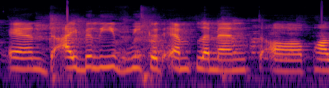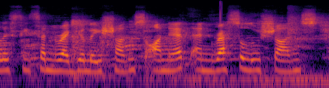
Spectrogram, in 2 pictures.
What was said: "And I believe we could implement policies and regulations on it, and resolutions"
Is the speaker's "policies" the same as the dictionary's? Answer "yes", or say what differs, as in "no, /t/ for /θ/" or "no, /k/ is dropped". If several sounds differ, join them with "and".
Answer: no, /s/ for /z/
